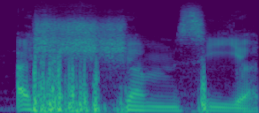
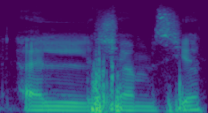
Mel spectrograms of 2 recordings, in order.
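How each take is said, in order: First: "Asyamsiyah" slow and loud, long doubled sh without L; silent lam. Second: "Al-Syamsiyah" slow, with a clear L before sh; mistaken sounded lam. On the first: Teacher correcting the error, "Asyamsiyah" with no L and long sh. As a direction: lean into a held sh in "Asyamsiyah". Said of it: "Jadi lam tu tak sebut". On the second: Teacher warning of the error, L pronounced in "Al-Syamsiyah". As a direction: wrongly voice the L in "Al-Syamsiyah". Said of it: "Siapa yang bunyi lam macam ni". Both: Shown as a demonstration.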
